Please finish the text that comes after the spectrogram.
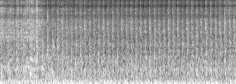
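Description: A diesel forklift engine idles loud and close, a steady low throbbing rumble with a faint knocking pulse, no voices over it.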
